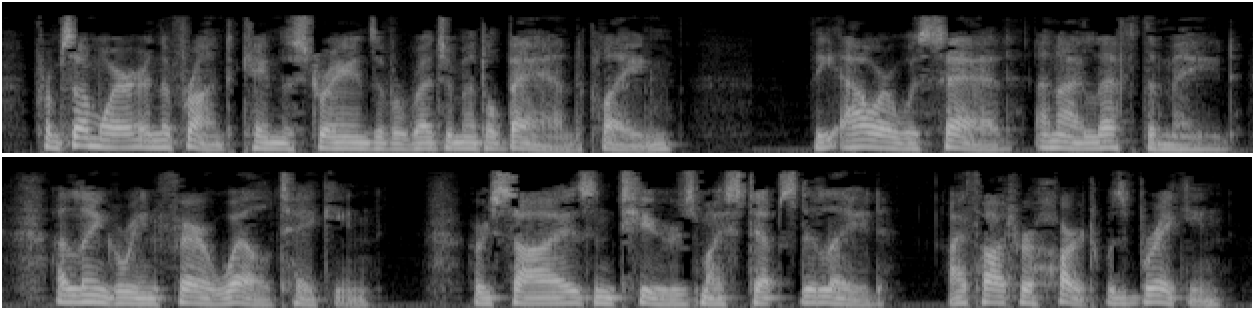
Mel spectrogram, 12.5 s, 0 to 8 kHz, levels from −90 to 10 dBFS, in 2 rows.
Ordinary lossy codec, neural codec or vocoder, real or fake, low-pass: MP3, 24 kbps; none; real; 7.2 kHz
